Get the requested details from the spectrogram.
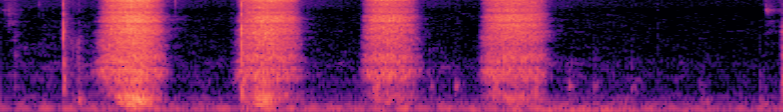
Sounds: Sniff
